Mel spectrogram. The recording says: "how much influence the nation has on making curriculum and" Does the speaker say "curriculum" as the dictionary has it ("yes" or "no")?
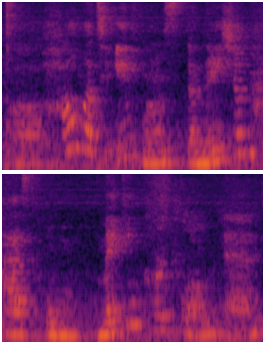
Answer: no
